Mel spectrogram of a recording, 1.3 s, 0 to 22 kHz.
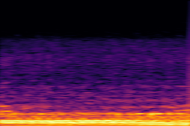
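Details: Conquest turbo G54B four idling warm, temperature rising from just over 180 to 210°F with the fans not kicking on (temperature switch suspected): a low, smooth, even hum with no stumble or rattle; the engine idles normally.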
